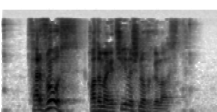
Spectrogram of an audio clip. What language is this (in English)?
Yiddish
